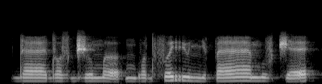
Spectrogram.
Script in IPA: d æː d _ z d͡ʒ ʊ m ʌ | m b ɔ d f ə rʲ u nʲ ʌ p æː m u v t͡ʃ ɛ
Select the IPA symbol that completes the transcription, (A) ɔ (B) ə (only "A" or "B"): A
